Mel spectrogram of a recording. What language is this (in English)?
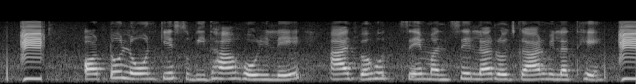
Chhattisgarhi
